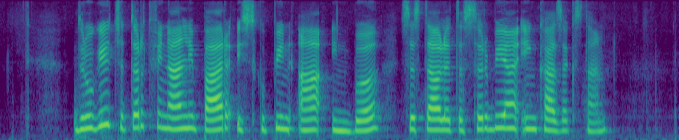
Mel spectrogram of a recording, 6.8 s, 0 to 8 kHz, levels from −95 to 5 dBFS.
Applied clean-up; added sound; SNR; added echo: neural separator model SepFormer DNS4.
